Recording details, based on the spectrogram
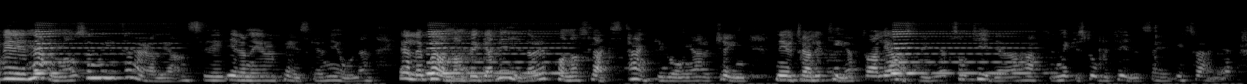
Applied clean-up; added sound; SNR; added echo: classical method WPE with log-MMSE.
